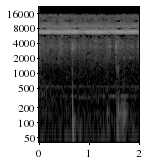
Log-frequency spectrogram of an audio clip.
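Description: Chalk writing on a blackboard: faint taps and scratches as letters are written. A steady high-pitched whine runs underneath.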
